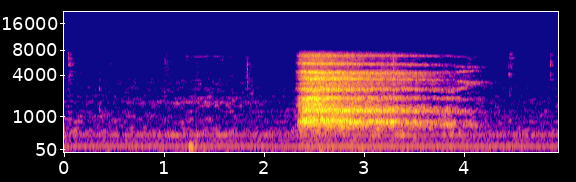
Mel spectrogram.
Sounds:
Sigh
